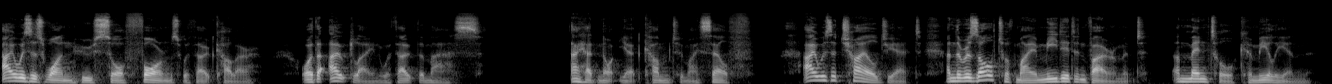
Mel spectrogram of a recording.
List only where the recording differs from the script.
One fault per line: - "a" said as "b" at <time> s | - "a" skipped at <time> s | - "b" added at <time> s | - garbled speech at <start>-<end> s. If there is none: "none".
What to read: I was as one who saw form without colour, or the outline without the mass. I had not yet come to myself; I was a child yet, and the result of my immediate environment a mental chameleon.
- "form" said as "forms" at 1.2 s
